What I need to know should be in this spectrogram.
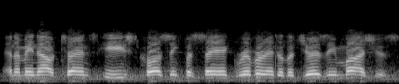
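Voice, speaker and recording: A man's voice: fairly high pitch, level tone, moderate pace, close to an everyday voice. A terse army bomber pilot, voiced by a man radios clipped reports in a slightly raised voice. It comes through dull and hissy, like a 1930s broadcast. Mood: grim. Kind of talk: 1930s radio drama acting.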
